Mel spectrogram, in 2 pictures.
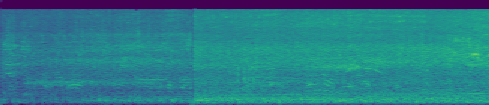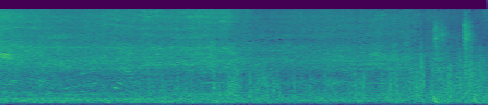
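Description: A motorcycle taxi's engine running as it rides along the street, a steady low rumble. The sound jumps suddenly louder and closer about two and a half seconds in.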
